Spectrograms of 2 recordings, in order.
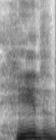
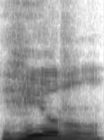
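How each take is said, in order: First: The r sound is light and thin. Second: The r sound is heavy and full. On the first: The speaker calls it wrong. "হির না কিন্তু" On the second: The speaker calls it right. "হির মোটা করে ধরবেন"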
